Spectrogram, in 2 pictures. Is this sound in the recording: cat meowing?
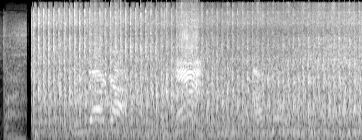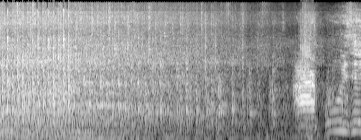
no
